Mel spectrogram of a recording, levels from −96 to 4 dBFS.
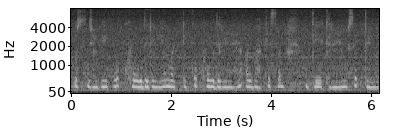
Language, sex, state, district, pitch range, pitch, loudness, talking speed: Hindi, female, Chhattisgarh, Balrampur, 210-230 Hz, 220 Hz, -27 LUFS, 185 wpm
